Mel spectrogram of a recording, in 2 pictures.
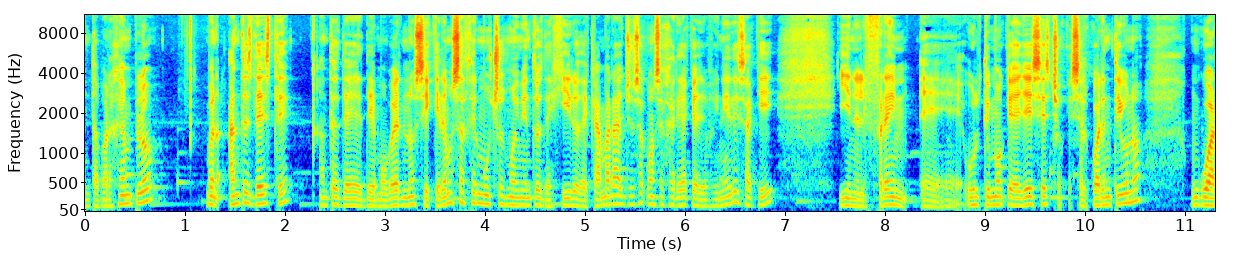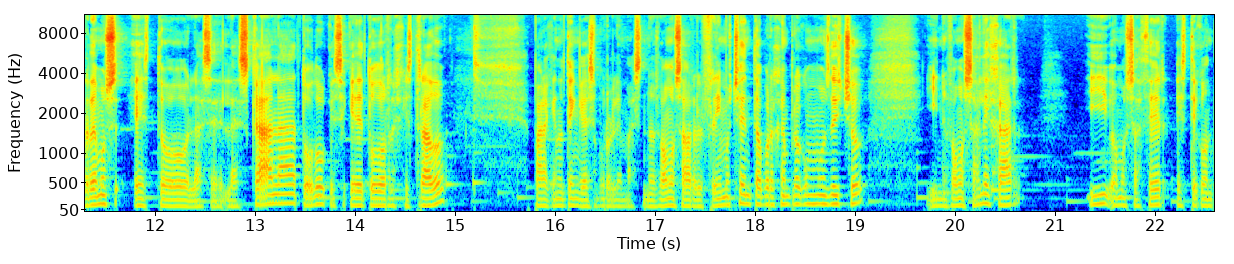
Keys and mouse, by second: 1.7 click, 6.3 click, 11.1 click, 17.4 click, 20.5 middle click.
